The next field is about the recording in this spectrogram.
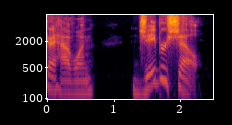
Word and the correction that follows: Jay Baruchel: Jay Baruchel, by the way.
